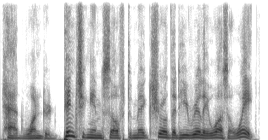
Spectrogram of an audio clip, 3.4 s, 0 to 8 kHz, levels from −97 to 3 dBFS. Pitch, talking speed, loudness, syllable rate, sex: 140 Hz, 215 wpm, -21 LUFS, 6.0 syllables/s, male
